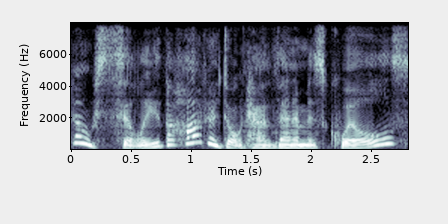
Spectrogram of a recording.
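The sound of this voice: Putting on a character voice, a woman talks at a moderate pace with a low pitch and very wide pitch swings.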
